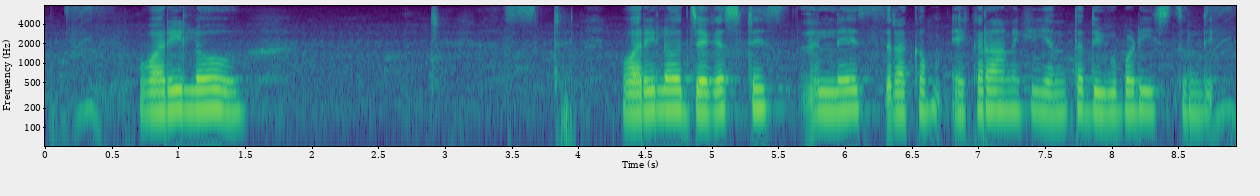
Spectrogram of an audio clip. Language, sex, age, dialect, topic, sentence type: Telugu, female, 31-35, Southern, agriculture, question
